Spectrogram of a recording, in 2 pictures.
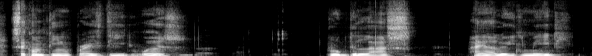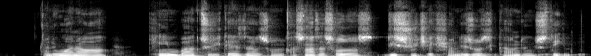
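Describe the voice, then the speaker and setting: A man's fairly low voice in a flat monotone. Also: moderate pace. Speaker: forex trading educator. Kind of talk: tutorial. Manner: halting.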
